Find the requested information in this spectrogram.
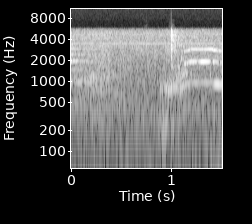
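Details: Rescued kitten, saved in November 2013 from boys who were kicking it like a football, now warming on a hot water bottle and heating pad indoors; a short, faint, rising-then-level harmonic meow near the end, over low room hum.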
